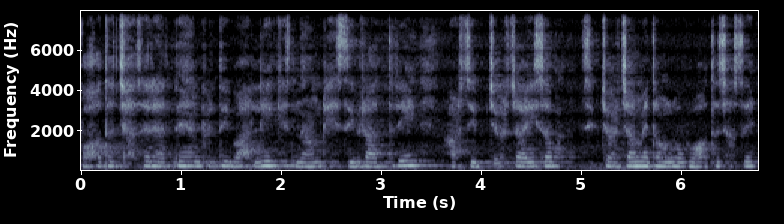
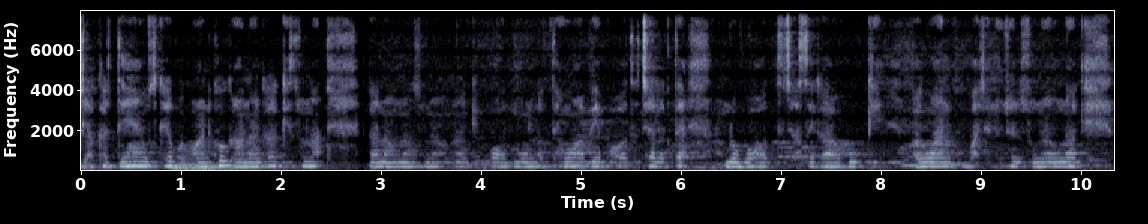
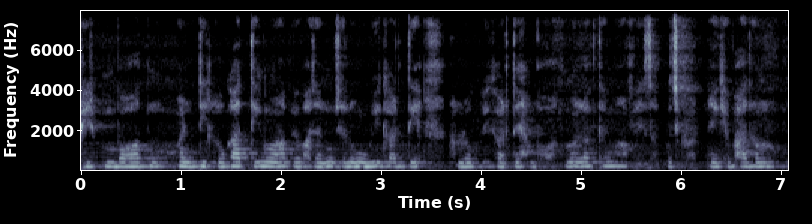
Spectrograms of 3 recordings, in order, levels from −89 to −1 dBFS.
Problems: constant background noise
